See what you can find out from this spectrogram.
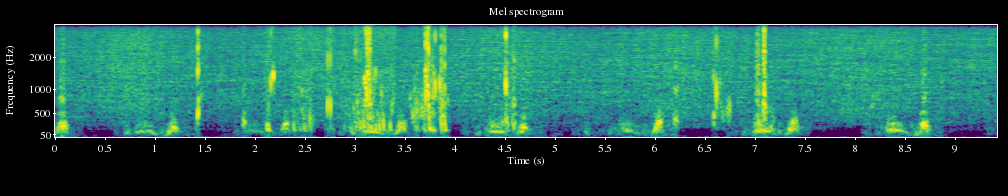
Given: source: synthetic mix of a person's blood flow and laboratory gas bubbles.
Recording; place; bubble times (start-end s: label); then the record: Doppler ultrasound of blood flow; precordium
1.40-1.48 s: bubbles
1.87-1.93 s: bubbles
2.08-2.22 s: bubbles
2.36-2.59 s: bubbles
2.71-2.79 s: bubbles
2.87-3.41 s: bubbles
3.53-3.95 s: bubbles
4.43-4.62 s: bubbles
6.17-6.24 s: bubbles
6.56-6.76 s: bubbles
6.98-7.21 s: bubbles
From the record:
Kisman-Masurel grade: 232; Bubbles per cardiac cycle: several, 3 to 8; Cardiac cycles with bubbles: 50 to 99%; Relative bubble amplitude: moderate (0.250 to 0.450); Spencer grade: 3 (all of the cardiac periods contain showers or single bubble signals, but not dominating or overriding the cardiac motion signals); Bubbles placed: only in the low amplitude regions of the cardiac cycle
